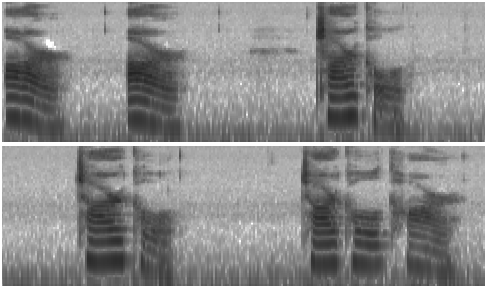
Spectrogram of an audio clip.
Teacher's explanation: kind of opening up at the beginning for that vowel ah and ending with ER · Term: R colored vowels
